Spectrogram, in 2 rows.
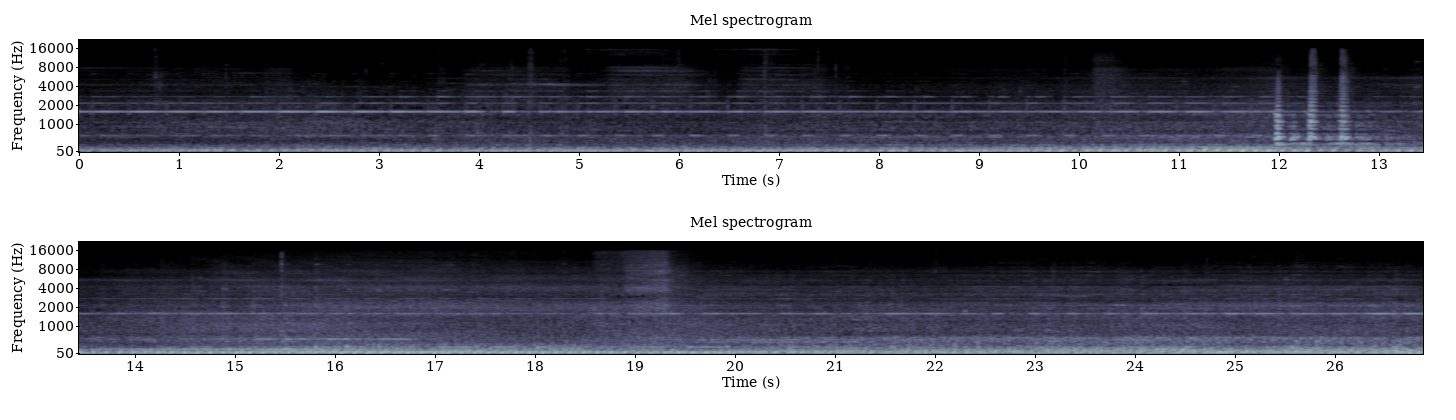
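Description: VIA Rail P42DC diesel locomotive running past at a level crossing with its passenger cars rumbling along behind, a short horn blast about twelve seconds in. The crossing warning bell rings steadily throughout.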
